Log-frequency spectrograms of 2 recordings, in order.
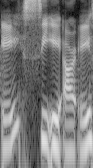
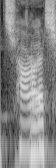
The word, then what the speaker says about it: Cara: C-A-R-A. So if you guys are Malaysian, you'll probably say Cara. That was my first time pronouncing it. I said it that way. But yes, it's Cara.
